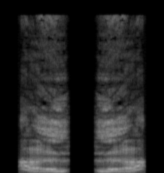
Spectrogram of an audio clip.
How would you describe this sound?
Speech > Solo speech
Enemy Death Cries
A Sound bite of a human enemy dying for a game project of some sort. Useful to reverse the first sound makes a nice alternative as well so hence two. Made by R&B Sound Bites if you ever feel like crediting me ever for any of my sounds you use. Good to use for Indie game making or movie making. This will help me know what you like and what to work on. Get Creative!
Game, Cries, RPG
